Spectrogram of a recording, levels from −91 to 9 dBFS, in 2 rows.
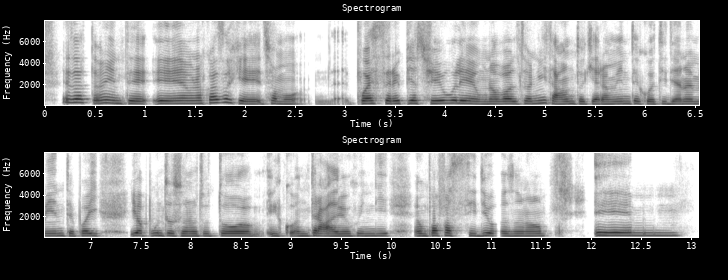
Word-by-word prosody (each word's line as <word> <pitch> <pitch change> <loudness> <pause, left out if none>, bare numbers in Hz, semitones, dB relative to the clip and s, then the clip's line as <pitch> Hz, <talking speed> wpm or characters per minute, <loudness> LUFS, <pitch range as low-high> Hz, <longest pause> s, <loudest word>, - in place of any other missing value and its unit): esattamente. 255 -7 +1
È 240 0 +3
una 245 +1 -1
cosa 300 +3 +3
che, 225 -7 0
diciamo, 210 -5 -3 0.2
mhmm, - - -23
ehm, - - -19
può 235 - +3
essere 240 0 +3
piacevole 250 -1 +3
una 210 +1 -3
volta 220 +1 +2
ogni 250 +4 -1
tanto. 210 0 -1
Chiaramente, 205 +3 -2
quotidianamente, 210 +1 -4
poi 215 +1 -1 0.3
io, 235 - +4
appunto, 225 0 -4
sono 200 -1 -1
tutto 200 0 +1
il 195 0 -6
contrario, 200 -1 0
quindi 210 0 -5 0.2
è - - -5
un 210 - 0
po' 230 +2 +4
fastidioso, 220 -3 -2
no, 205 +1 -3 0.4
ehm 235 -1 +2
220 Hz, 140 wpm, -22 LUFS, 205-240 Hz, 0.4 s, io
